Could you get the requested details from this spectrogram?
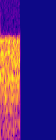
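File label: Raleigh Police North District Tactical; wake; p25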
